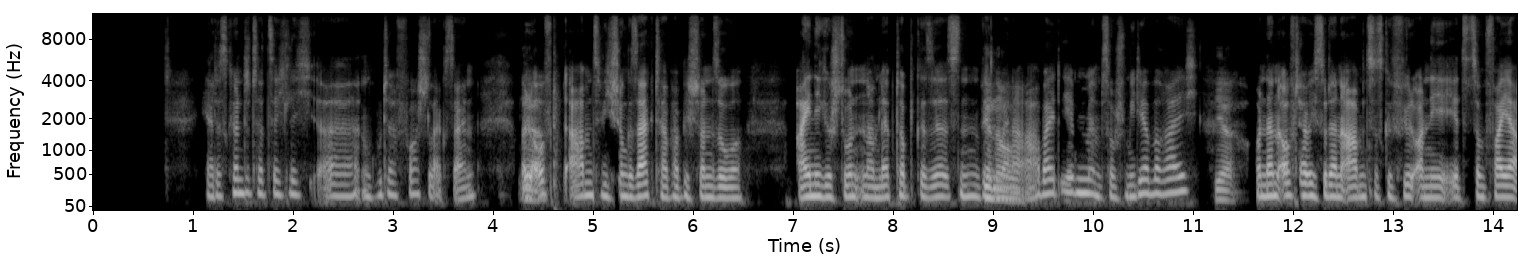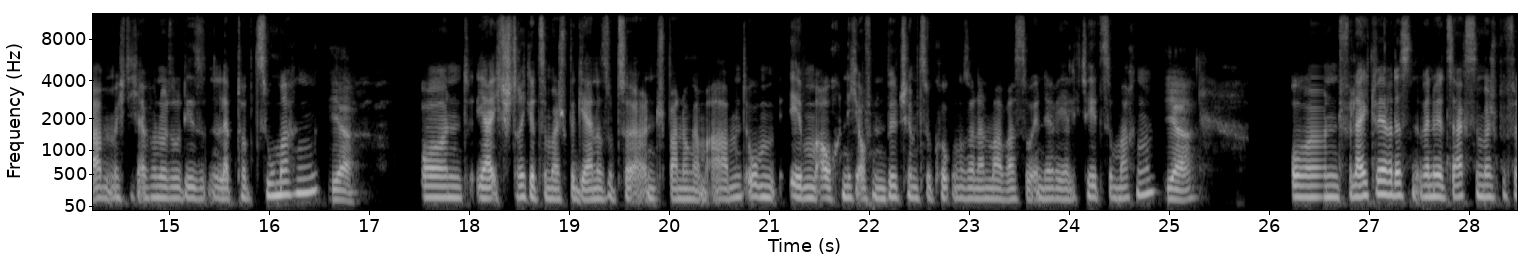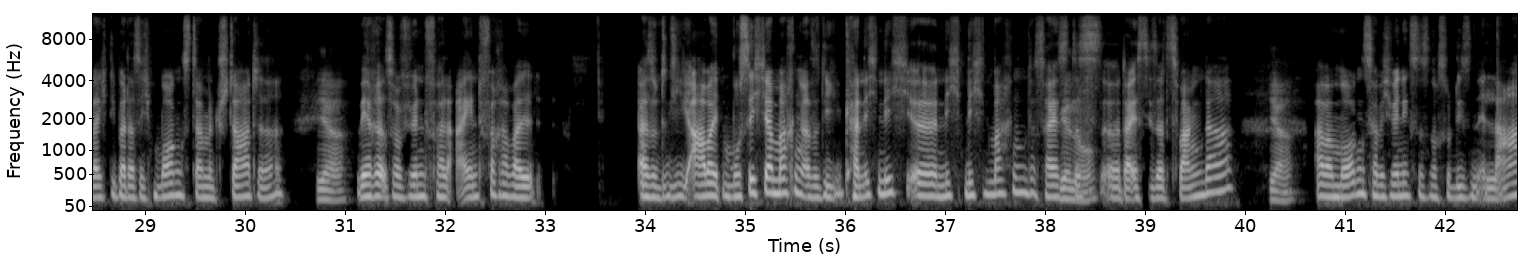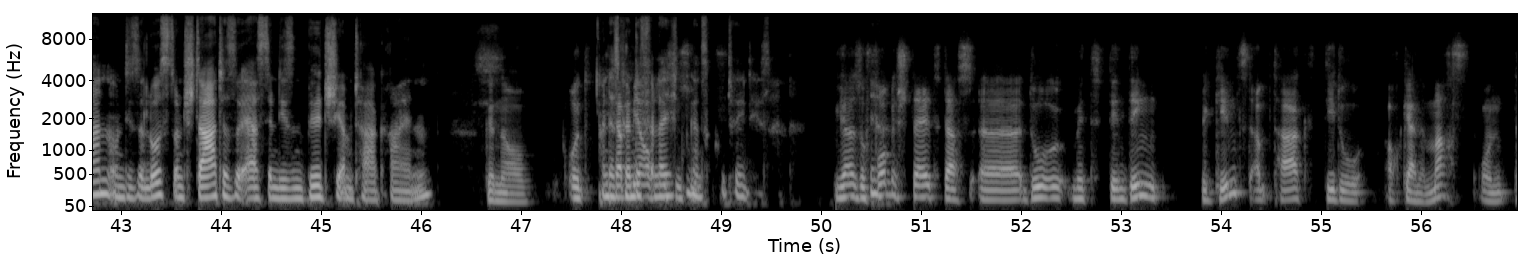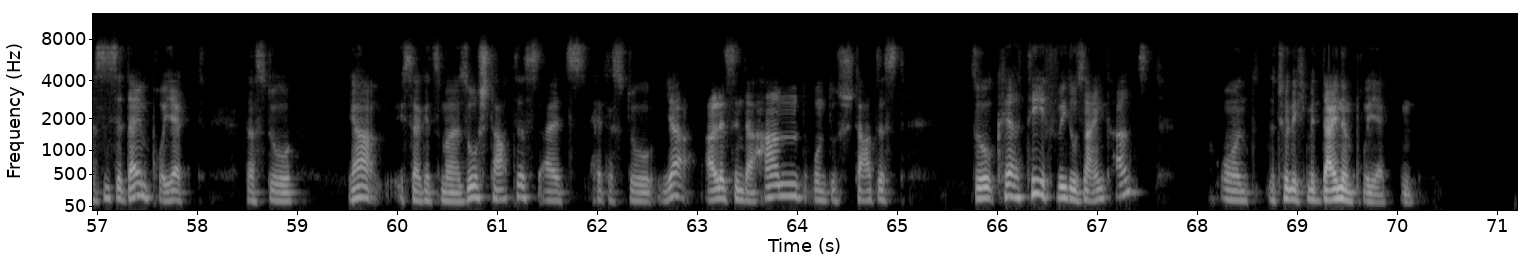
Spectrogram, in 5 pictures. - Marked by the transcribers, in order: none
- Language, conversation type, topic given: German, advice, Wie kann ich eine Routine für kreatives Arbeiten entwickeln, wenn ich regelmäßig kreativ sein möchte?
